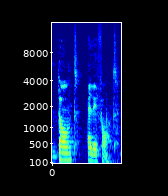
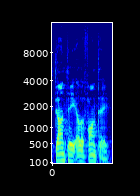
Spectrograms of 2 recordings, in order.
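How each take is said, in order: First: The name is said with a French pronunciation. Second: The name is said without a French pronunciation. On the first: The speaker calls it wrong. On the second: The speaker calls it right.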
